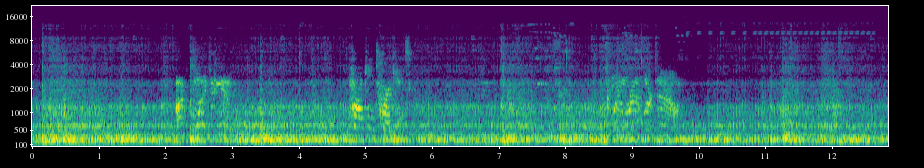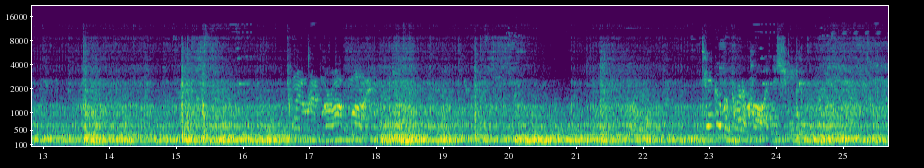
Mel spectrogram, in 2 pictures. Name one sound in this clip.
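Rapid gunfire rattles and bursts.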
